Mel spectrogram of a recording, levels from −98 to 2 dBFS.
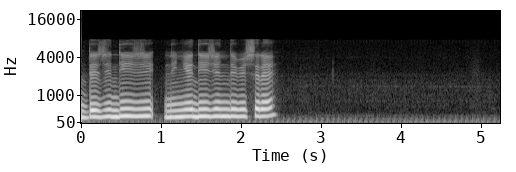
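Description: Speech recording with no audible technical faults.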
